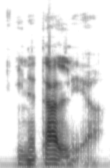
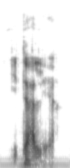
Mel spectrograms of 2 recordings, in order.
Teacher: when we put it after in, it receives a long vowel. In Italia instead of Italia.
